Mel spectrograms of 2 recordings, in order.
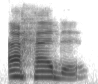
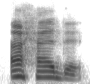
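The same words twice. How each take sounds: No difference in how they are said.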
